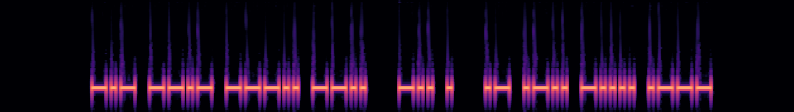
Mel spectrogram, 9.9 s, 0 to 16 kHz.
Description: Morse code, heard as a keyed tone, about 21 wpm, 700 Hz. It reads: KQ8Z DE AL6J
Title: USA Callsign DE Callsign - 4 Characters - 20wpm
